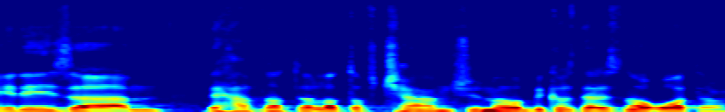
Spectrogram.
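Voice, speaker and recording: A man with a Greek accent and ordinary pitch variation, on a very clean recording with a silent background. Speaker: winemaker. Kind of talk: wine seminar talk. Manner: halting.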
